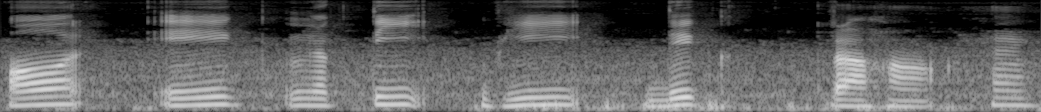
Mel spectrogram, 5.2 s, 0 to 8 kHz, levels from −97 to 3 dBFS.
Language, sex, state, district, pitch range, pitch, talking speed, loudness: Hindi, female, Madhya Pradesh, Umaria, 165-200 Hz, 185 Hz, 80 wpm, -20 LUFS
